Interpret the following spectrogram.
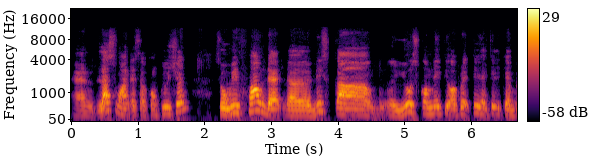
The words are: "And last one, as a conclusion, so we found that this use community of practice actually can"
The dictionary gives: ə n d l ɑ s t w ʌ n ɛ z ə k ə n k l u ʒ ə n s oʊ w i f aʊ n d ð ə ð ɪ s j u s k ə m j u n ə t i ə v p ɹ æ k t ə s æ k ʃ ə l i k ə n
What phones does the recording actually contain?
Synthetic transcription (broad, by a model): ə n l ɑ s t w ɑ n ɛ s ə k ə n k l u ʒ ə n s oʊ w i f aʊ n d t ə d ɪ s j u s k ə m j u n ə t i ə p ɹ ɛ t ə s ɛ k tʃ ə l i k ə n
